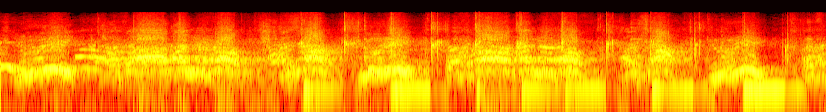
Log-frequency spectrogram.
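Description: A large crowd of protesters chanting slogans together in unison, punctuated by sharp, regular beats.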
